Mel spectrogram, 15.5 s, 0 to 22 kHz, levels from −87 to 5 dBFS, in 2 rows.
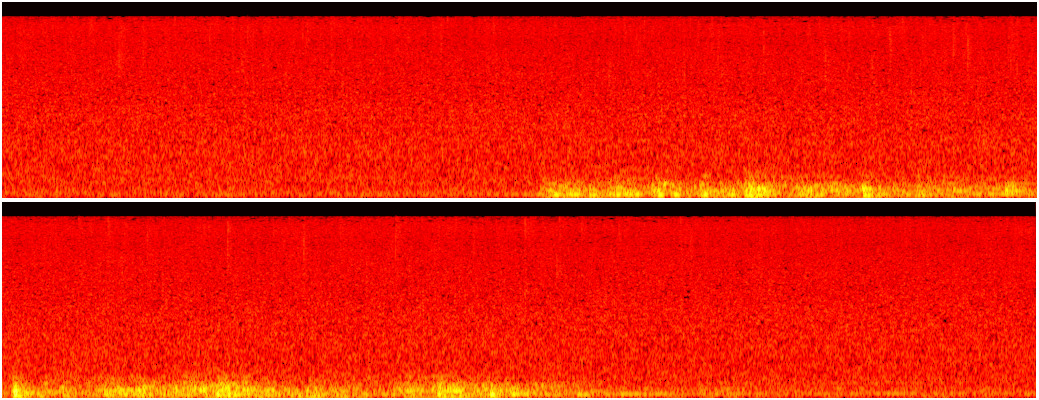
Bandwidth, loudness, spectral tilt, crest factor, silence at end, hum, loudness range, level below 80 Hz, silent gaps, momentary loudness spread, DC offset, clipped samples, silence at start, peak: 16.5 kHz; -26 LUFS; -4 dB/octave; 22 dB; 0 s; none; 5 LU; -34 dBFS; none; 7 LU; under 0.1%; under 0.1%; 0 s; -4 dBFS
